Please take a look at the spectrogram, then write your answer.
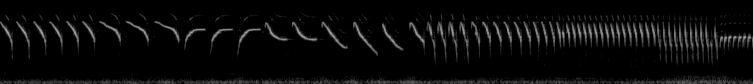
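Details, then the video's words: Canary singing stimulating song: repeated downslurred whistles speed up into an ever-faster series, dissolving into a dense buzzing trill before a final short tone. "Uau !! uma vez girando o canário cantando diretamente !!!"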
